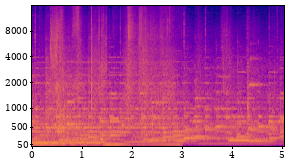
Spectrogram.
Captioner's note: background noise in the workshop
